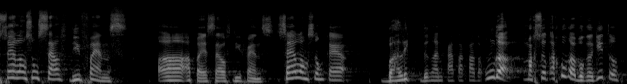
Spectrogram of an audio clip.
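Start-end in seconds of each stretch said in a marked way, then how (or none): 4.8-6.2 raised, defensive intonation. Acted. Husband answering his wife's suggestion, intonation rising defensively. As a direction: pitch shoots up in mock self-defense. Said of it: "langsung intonasinya naik".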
